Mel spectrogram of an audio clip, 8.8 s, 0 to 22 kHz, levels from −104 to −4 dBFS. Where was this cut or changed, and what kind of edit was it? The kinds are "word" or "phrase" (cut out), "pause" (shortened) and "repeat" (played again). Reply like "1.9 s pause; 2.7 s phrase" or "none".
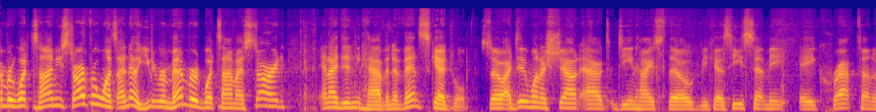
1.5 s word; 3.6 s word; 4.7 s pause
